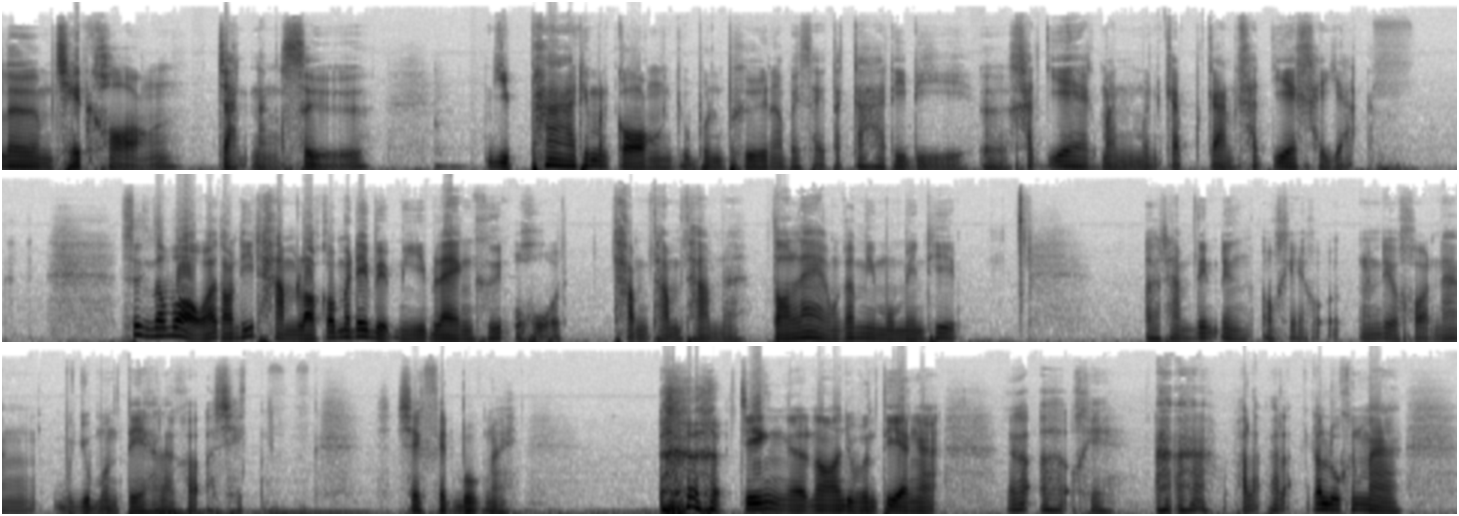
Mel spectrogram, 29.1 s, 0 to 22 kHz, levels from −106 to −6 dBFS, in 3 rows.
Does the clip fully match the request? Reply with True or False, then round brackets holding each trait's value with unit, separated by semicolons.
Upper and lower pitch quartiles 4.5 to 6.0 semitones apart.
False (3.9 semitones)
